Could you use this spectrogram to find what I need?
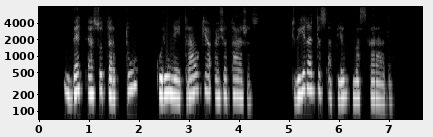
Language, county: Lithuanian, Šiauliai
